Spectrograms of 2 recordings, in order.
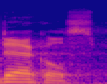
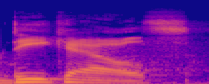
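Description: First: The word is said in a non-American way. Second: The word is said in an American way.

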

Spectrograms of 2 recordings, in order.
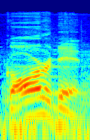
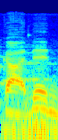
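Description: First: It is said with a native English accent. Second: It is said with a Thai accent. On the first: This is how native English speakers say it. "ฝรั่งก็จะออกเสียงว่า" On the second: This is how many Thai speakers say it. "คนไทยหลายคนก็ออกเสียงว่า"

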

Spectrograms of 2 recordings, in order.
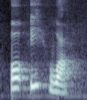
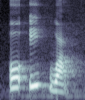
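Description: Both takes have the same delivery.

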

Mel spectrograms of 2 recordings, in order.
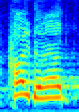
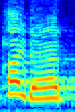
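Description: Both takes have the same delivery.

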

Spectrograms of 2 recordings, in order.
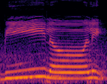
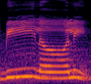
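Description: The two takes are said the same way.

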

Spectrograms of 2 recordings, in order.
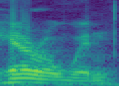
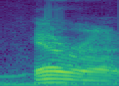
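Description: First: The word is said with a standard pronunciation. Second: The word is said with a Southern pronunciation. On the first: This is how outsiders say it properly. "All proper like y'all do" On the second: This is how people from the South say it. "I'm from the South, that's how we say it"

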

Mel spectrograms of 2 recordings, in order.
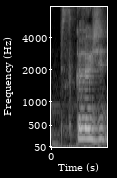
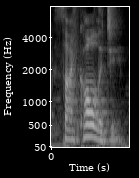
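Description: First: The word is said with Turkish sounds. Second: The word is said with English sounds. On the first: The speaker calls it wrong. "Psikoloji değil" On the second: The speaker calls it right.

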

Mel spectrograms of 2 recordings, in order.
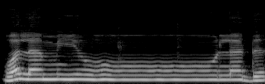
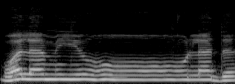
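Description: No difference in how they are said.

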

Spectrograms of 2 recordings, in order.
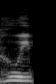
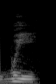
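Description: First: The syllable begins with an h sound. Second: The syllable begins with a w sound. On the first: This is how others in videos said it. The speaker calls it wrong. "They were saying Hui" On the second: This is the actual way to say it. The speaker calls it right. "but it's actually We"

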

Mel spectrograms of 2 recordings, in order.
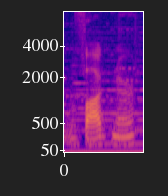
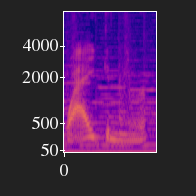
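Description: First: The name is said the composer's way. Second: The name is said the American way. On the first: The speaker calls it right. "I do pronounce it the way that the composer pronounces it" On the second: The speaker calls it wrong. "It's not Wagner, stupid Americans"

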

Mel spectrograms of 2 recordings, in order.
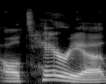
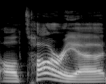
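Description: First: The start sounds like the word 'alter'. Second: The middle syllable sounds like 'tar'. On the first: The speaker calls it wrong. "not Altaria, like what happened to an old pair of jeans" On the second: The speaker calls it right. "is called Altaria ... picture Tar"

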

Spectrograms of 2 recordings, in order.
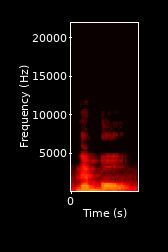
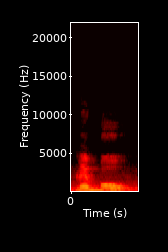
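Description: Both takes have the same delivery.

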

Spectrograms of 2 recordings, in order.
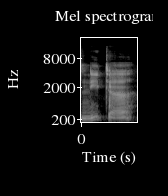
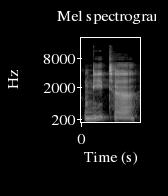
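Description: First: The words blend into one reduced word, nita. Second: The same.

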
